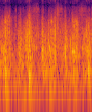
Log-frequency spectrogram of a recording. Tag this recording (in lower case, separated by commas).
splatter, liquid, water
